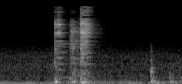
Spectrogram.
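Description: A second, small aluminum piece is tapped, giving a quick cluster of bright, short clinks followed by a couple of fainter ones. The ring dies almost at once, and the sound is this way because the piece is small.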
